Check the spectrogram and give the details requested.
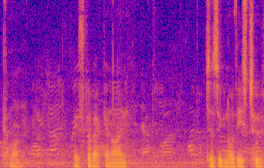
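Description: A young man playing a protective, affectionate boyfriend in an ASMR roleplay, speaking softly and intimately with pauses. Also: deep voice, monotone, crowd noise. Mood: firm, protective. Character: protective, tender, popular young boyfriend on a date. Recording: clearly noisy recording with ambient sound.

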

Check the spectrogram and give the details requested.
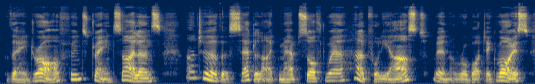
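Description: Female narrator for audio fiction, very low register, lively intonation, measured storytelling.

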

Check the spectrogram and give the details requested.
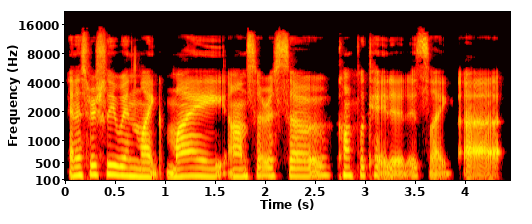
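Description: A woman's voice: mid-range voice, very animated, normal speed, gravelly, pushed and bright, no echo. A young woman speaks with a New Zealand accent in an easygoing, hesitant way, often reaching for words with fillers. Her voice sits in a middle register and the sound is close and dry, with little room around it. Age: young adult. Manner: hesitant, filler-heavy, laughs lightly. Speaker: guest. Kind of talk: casual chat.

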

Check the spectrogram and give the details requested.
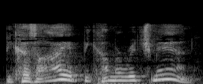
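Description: An earnest, naive little puppet boy from a storybook, voiced by a man. He speaks high and eagerly, and the recording is slightly muffled. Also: sing-song, moderate pace, darkish tone. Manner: eager, indignant, innocent. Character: earnest, naive young boy marionette, excitable. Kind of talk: storybook character reading.

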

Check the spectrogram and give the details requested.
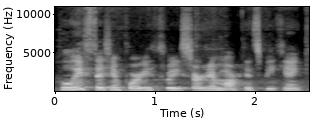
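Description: A woman's voice: on the high side, a little fast, very noisy, natural voice. A woman playing a bored, noncommittal police desk sergeant in a radio play, perfunctory and hesitant.

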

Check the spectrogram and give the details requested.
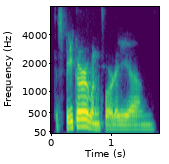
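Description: A man's voice: on the low side, animated, normal speed, dull audio. A man guesting on a podcast over a remote call, talking hesitantly with many fillers through earphones with a built-in microphone. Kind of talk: casual interview chat.

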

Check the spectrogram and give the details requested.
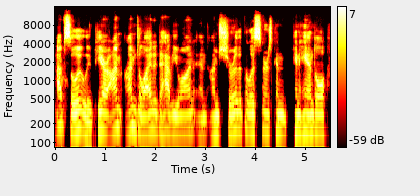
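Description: A man's voice: fairly high pitch, fairly even intonation, normal speed, a bit bright, no room sound. A man hosting a podcast, chatting in a friendly, enthusiastic way with frequent restarts and fillers. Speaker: podcast host. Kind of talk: casual podcast chat.

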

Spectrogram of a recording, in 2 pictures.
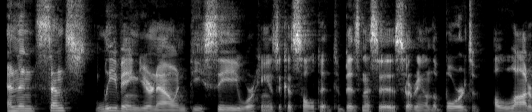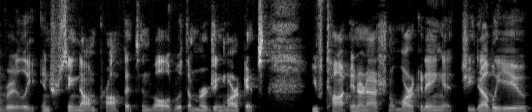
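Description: A man co-hosting a podcast, introducing a guest and asking questions with earnest, animated emphasis. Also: fairly low pitch, fast talker, vocal fry, no room sound, clean studio sound. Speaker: podcast co-host.

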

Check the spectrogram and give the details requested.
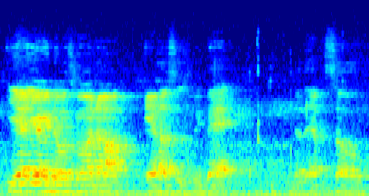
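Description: A man hosts a podcast in a relaxed, slangy way. His voice sits at an ordinary mid pitch. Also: quick pace, faint music behind, low-quality recording. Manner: loose, laid-back, slangy. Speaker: podcast co-host. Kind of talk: casual chat.

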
